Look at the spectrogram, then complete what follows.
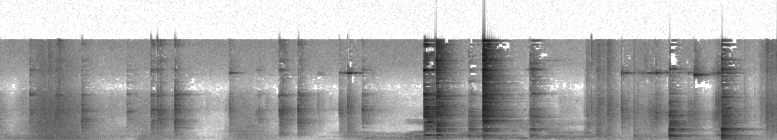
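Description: Metal clinks and knocks as a chrome basin mixer tap, its braided flexible hoses and hand tools are handled against each other and the ceramic wash basin: a few sharp strikes with a brief ring, the loudest about halfway through and near the end.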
